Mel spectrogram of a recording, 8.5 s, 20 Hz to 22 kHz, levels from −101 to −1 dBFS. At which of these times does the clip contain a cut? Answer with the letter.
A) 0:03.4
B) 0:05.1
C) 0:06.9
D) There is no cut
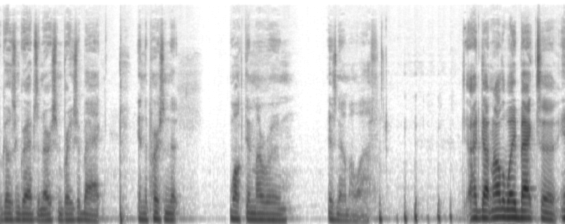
C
